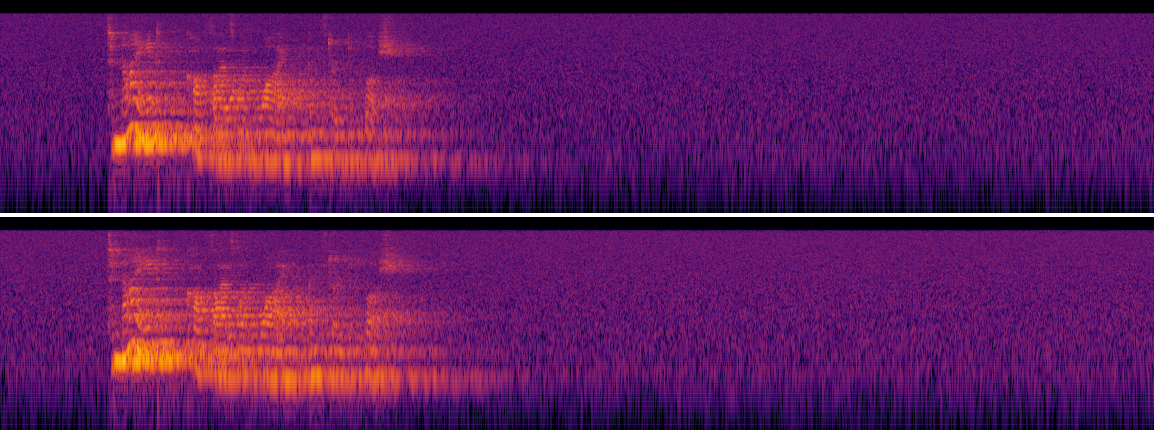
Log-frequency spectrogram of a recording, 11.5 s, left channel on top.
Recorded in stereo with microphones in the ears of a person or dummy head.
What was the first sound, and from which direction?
A woman speaking, 20° left (ahead or behind).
